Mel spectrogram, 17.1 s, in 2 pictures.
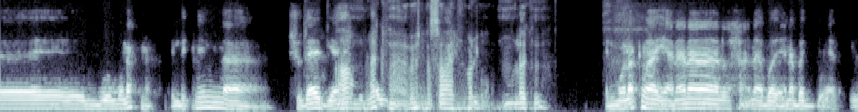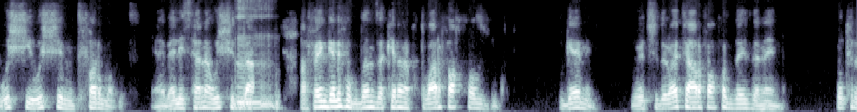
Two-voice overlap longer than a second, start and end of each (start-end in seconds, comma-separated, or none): none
